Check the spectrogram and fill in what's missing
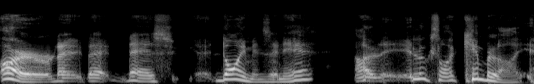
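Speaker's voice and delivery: put-on rural, country Australian accent.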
